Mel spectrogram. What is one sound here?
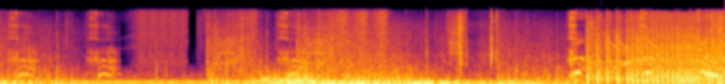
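A machine gun fires rapid bursts with sharp cracks.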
